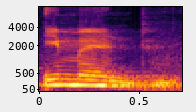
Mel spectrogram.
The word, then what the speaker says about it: emend: अब हमारा वर्ड है दूसरा इमेंड। ये तो था एमेंड, ये है EMEND। ठीक है, सिर्फ ए की जगह ई है, इसका उच्चारण होगा इमेंड।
